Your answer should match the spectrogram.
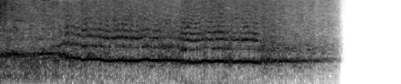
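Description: Loud tyre screech of a car skidding: one squealing tone that sags slightly in pitch, then cuts off suddenly a little over a second and a half in.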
